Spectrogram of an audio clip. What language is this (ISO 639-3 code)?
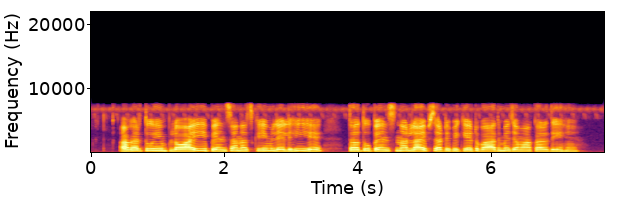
mag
